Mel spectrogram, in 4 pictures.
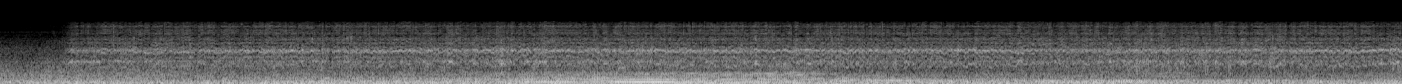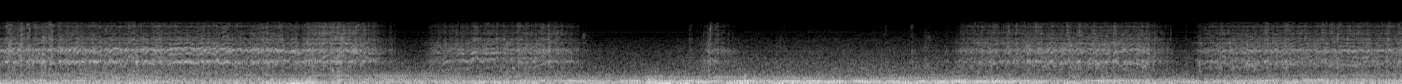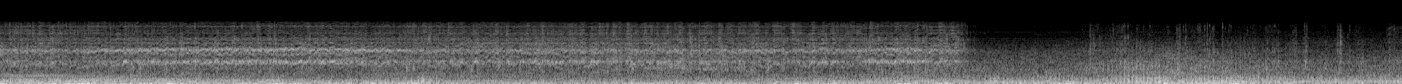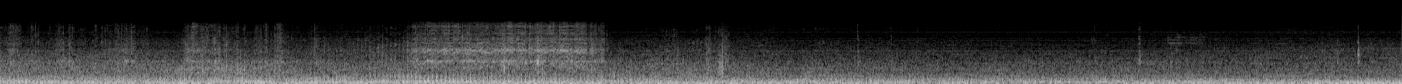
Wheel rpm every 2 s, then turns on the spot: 30, 110, 110, 120, 120, 110, 120, 110, 110, 70, 10, 10, 90, 90, 110, 110, 110, 110, 120, 10, 20, 10, 10, 70, 20, 0, 0, 0.
40-46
